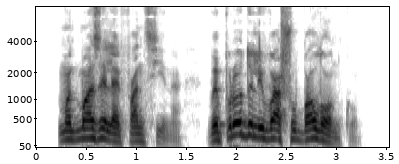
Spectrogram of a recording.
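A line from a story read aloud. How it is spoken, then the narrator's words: Plain. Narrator (Russian): спросил он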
